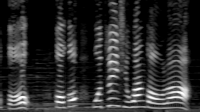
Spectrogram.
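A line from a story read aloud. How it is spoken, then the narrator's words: Excited child's shout. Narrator (Chinese): 游游喊了起来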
